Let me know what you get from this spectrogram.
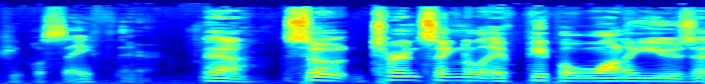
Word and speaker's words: TurnSignl: You can download its TurnSignl spelled without the A, so T U R N S I G N L.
